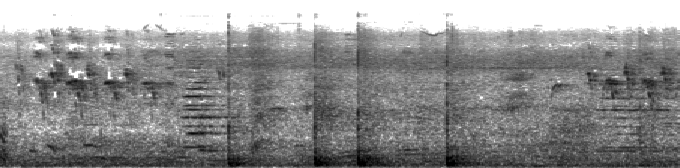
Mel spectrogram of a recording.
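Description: Small birds chirping in the background, with four dull thumps between about three and six seconds in.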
